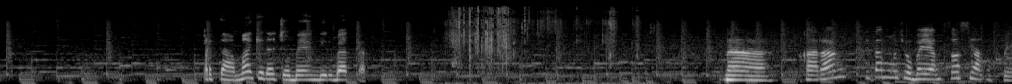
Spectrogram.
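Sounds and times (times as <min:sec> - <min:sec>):
speech: 0:02.0 - 0:03.8, 0:07.2 - 0:10.1
person biting into a crispy croffle: 0:04.4 - 0:06.6.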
